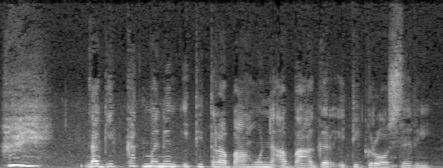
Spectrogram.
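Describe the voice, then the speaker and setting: An actress playing a gentle, patient, protective elder sister in an Ilocano radio drama, speaking in an emotive, coaxing way. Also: female voice, medium pitch, expressive, normal speed, a little hiss or hum, lightly acted. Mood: worried, pleading.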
